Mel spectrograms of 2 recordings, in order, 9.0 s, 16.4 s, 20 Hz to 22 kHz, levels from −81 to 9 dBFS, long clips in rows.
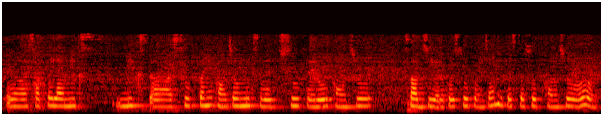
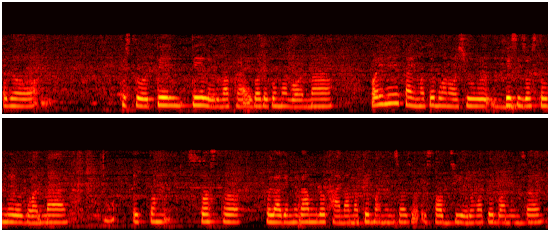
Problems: constant background noise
